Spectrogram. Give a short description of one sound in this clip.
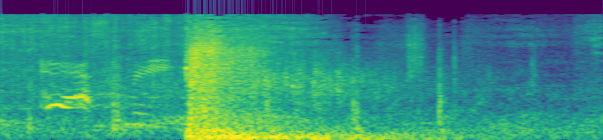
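A heavy thud lands on a hard floor.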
